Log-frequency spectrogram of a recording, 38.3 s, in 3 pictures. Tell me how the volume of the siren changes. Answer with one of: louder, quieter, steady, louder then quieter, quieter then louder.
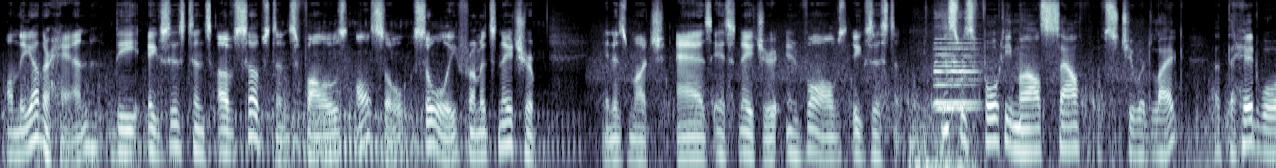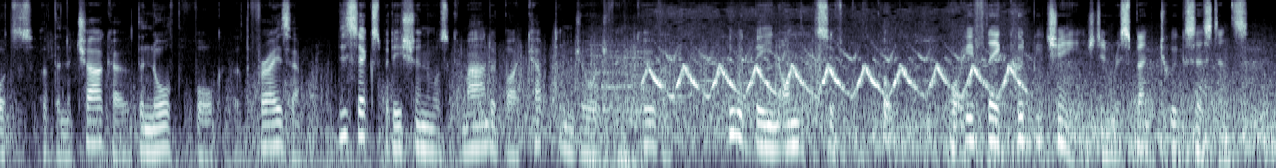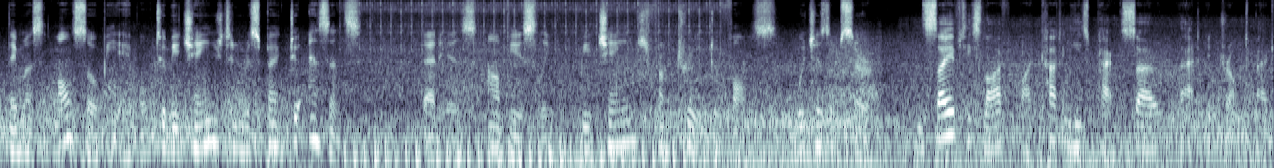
steady.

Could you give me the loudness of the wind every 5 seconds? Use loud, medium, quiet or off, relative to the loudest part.
quiet, quiet, quiet, medium, loud, loud, loud, loud.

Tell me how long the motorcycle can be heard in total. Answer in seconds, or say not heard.
15 s.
